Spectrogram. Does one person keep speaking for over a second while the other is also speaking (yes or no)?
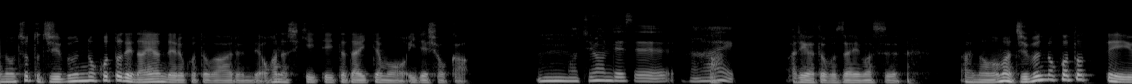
no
